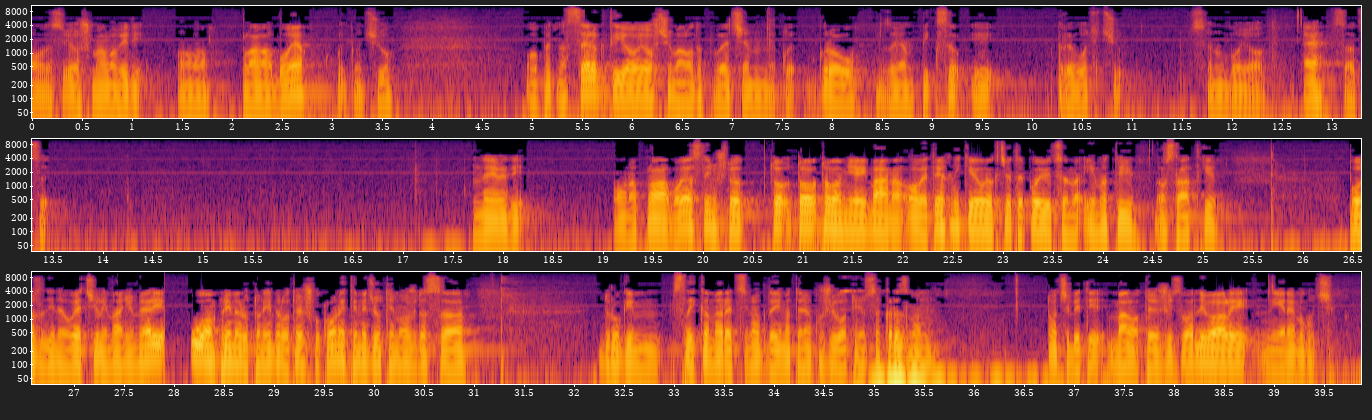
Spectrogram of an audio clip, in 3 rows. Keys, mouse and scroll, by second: 4.8 click, 7.8 click, 9.2 click, 11.1-12.8 drag, 14.1 click, 15.8 click, 16.7-17.2 ctrl+scroll down 2, 17.6 ctrl+middle click, 17.8 ctrl+click, 19.6 click, 19.8 middle click, 25.8 click, 26.1 middle click, 28.8-29.8 drag, 37.6-38.6 drag, 39.2-39.8 middle drag.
